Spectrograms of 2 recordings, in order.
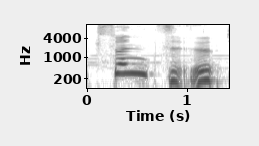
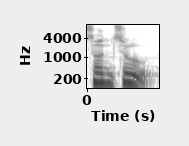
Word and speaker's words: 孙子: The pronunciation, you read that as 孙子. – 孙子, there you go. – 孙子. – 孙子. Good. So he's the guy who wrote The Art of War. Sometimes pronounced Sun Tzu by yes.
